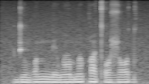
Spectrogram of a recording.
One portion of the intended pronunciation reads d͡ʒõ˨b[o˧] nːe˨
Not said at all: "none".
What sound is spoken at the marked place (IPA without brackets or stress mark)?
ɔ˧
